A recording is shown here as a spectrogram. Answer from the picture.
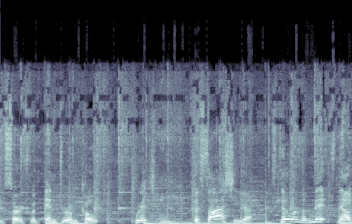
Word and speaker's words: Bisaccia: Bisaccia.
